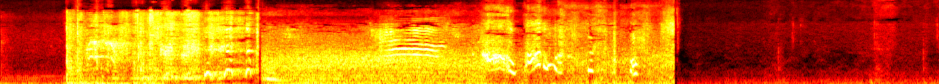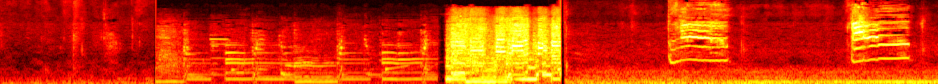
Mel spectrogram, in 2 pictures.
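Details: Domestic cat in a funny-cats compilation giving several short arched meows, each rising then falling, two clear ones near the end, between loud broadband bursts of noise and speech, with a low steady hum underneath.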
